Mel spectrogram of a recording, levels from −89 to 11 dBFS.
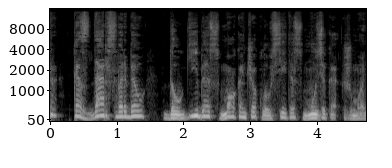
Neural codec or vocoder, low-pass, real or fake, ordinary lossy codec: vocoder, 44.1 kHz, 128 mel bands every 256 samples, BigVGAN v2; 14.4 kHz; fake; AAC, 48 kbps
